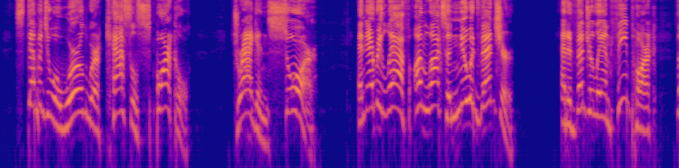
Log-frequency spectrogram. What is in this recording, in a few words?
Commercial; Adventureland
